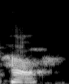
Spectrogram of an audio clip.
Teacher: कंठामधून हवा जी बाहेर येते ती बाहेर येत असताना कुठेही ती आढवल जात नाही आणि पूर्णतः बाहेर येते त्याला म्हणायचं महाप्राण ह अशा प्रकारे बघा महा महाप्राणमध्ये एकच वर्ण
